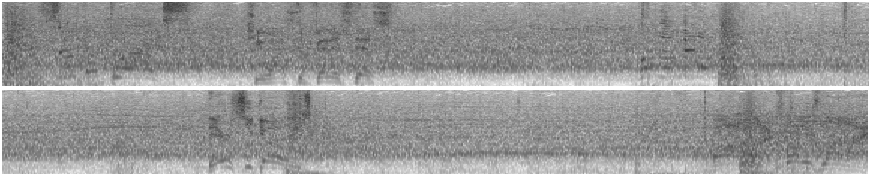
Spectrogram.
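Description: Bodies slam onto a wrestling ring mat.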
